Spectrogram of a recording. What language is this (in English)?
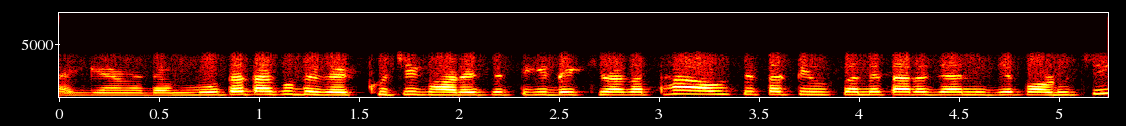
Odia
